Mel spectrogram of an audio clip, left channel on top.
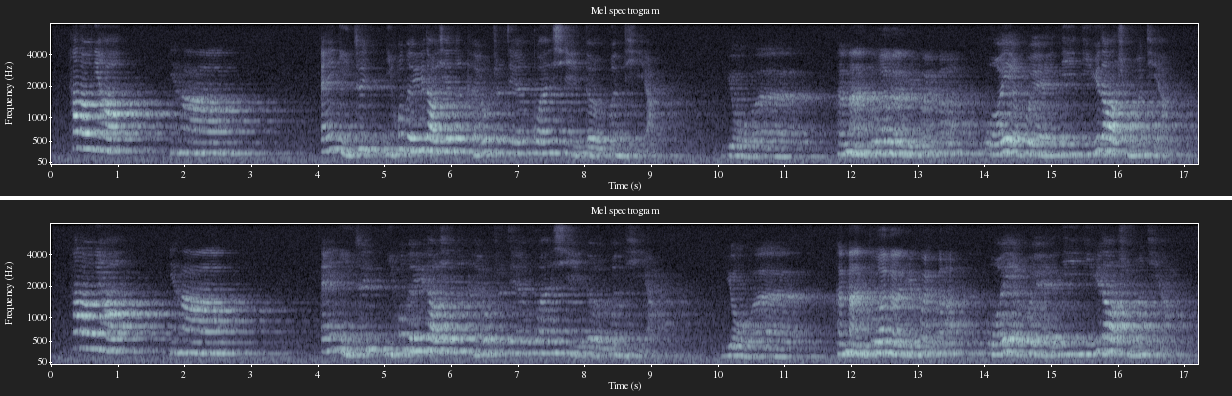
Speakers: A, on the left; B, on the right.
A: Hello，你好。
B: 你好，
A: 哎，你最你会不会遇到一些跟朋友之间关系的问题呀？
B: 有哎，还蛮多的，你会吗？
A: 我也会。你你遇到了什么问题啊？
